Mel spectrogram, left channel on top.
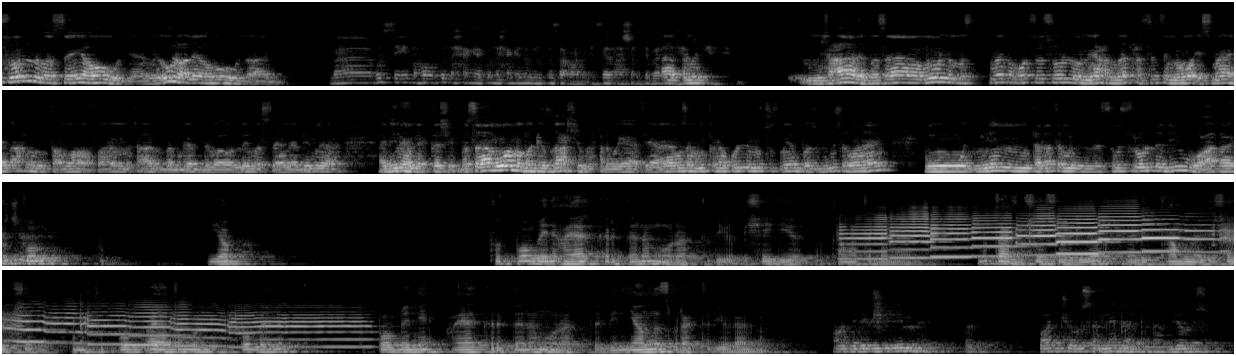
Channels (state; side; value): different; both; correlation 0.00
